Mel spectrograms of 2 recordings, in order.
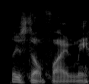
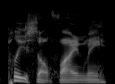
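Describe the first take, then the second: First: Hushed, pleading and much softer; whispering while hiding. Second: Said in the usual way. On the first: Pretend. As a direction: breathe it low so nobody hears. Hoping pirates miss the ship.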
